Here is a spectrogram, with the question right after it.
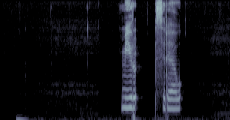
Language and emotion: Russian, neutral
